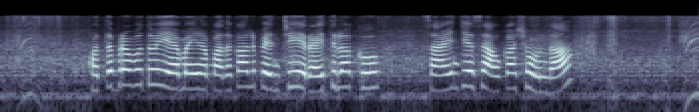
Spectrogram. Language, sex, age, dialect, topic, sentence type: Telugu, female, 36-40, Telangana, agriculture, question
